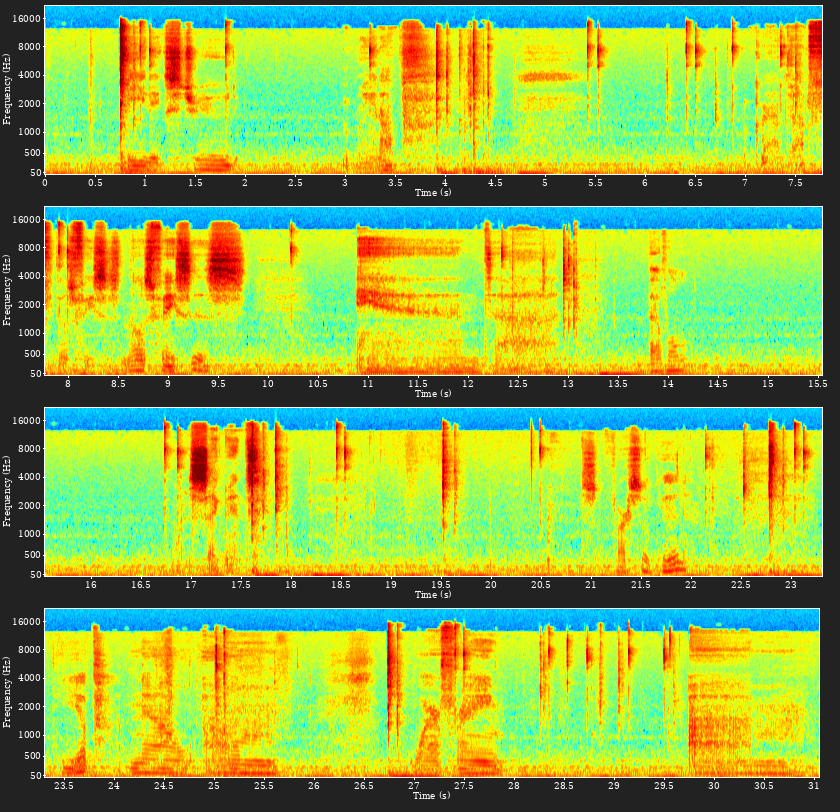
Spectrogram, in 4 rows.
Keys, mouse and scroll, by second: 0.9 e, 1.9-3.8 drag, 4.1 a, 4.4 ctrl+Tab, 7.1-10.0 drag, 13.1 ctrl+b, 17.7 a, 17.9 Tab, 19.7 a, 22.9 ctrl+s, 25.1 KP_7, 26.8 z.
